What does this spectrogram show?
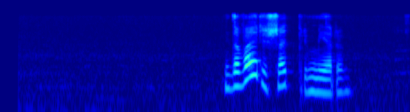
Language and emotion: Russian, neutral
